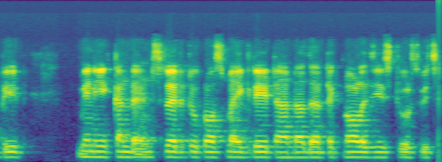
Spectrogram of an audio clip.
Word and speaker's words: Xmigrate: will have that question so everyone tend to pronounce this tool uh as it is written x migrate but it is not how it should be pronounced like it is a cross migrate because the name should implies what it does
